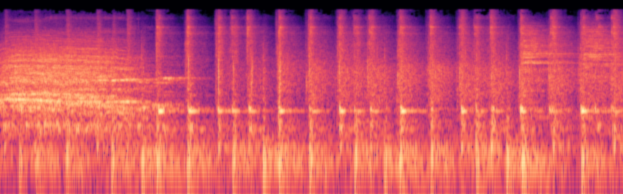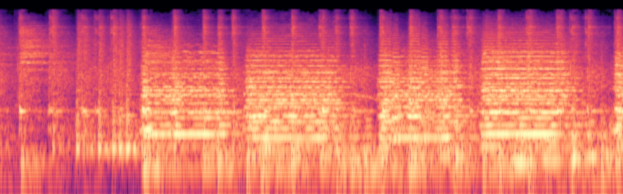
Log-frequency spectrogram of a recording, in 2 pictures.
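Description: A wind orchestra starts a pops number. It opens with a descending shimmer, then a percussion groove of drums and a repeating high, wood-block-like knock. About eleven seconds in, the full band of brass and woodwinds comes in with loud held chords.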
